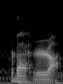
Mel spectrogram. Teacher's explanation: the retroflex, that's when you actually roll your tongue backwards. So you have your tongue at that spot where your palate falls off and turns into the softer part of your mouth.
